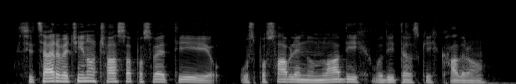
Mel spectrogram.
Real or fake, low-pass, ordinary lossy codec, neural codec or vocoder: real; 7.2 kHz; none; none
